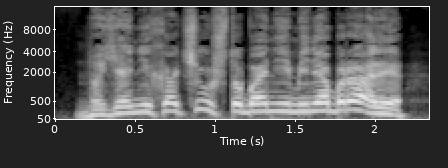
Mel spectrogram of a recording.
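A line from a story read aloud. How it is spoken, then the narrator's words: Desperate shout. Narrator (Russian): выкрикнул я, забывшись от невыносимой перспективы быть отлученным от него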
